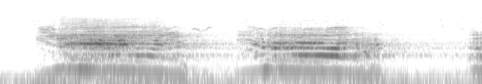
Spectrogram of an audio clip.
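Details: A deer gives two drawn-out, hoarse bellows, each lasting close to two seconds, low and buzzy with strong overtones, the pitch sagging as each call ends; another call begins just as the recording stops.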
